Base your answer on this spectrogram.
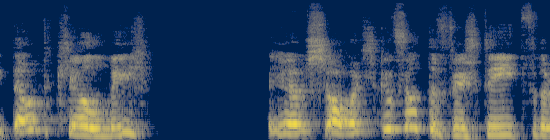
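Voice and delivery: put-on high, whiny pleading old hedge fund guy; wimpy curmudgeon. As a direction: squeak out a panicked plea.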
